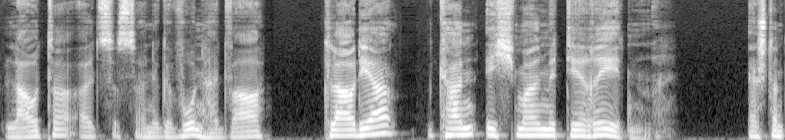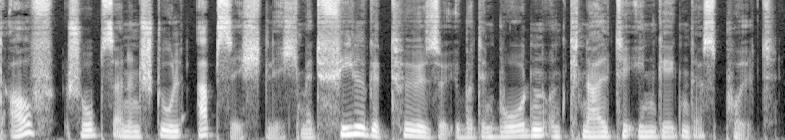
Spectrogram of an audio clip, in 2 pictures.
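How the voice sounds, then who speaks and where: A man reading an audiobook in measured storytelling narration, close to the mic. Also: fairly low pitch, no echo. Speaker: audiobook reader. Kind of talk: scripted narration.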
